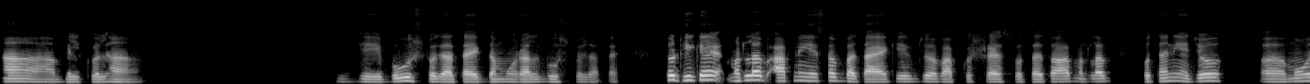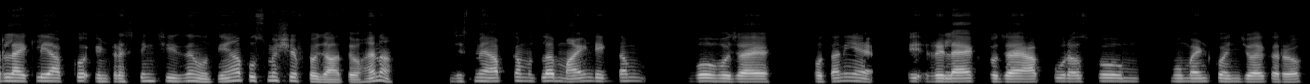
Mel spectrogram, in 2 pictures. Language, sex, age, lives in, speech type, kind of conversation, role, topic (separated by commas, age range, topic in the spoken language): Hindi, male, 18-19, India, conversation, podcast, host, Stress hone par tumhara sabse pasandida timepass kya hota hai?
